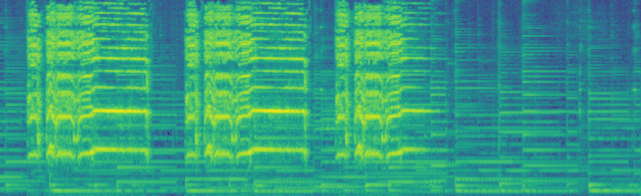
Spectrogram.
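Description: Three loud rooster crows, each a rising, drawn-out cock-a-doodle-doo about two seconds apart, over light plucked-guitar background music.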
